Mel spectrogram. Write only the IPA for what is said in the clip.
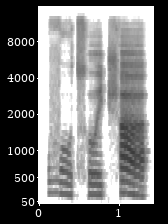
vɔ̤t͡sʰoe̯ t͡ʃʰa

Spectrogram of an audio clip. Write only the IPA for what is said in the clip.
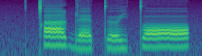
ǀa˥ɖɛ˩t̪ɵ˨j t̪ɔ˦

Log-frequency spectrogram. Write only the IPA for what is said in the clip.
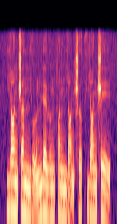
jɑ˥˧ŋʂa˥˩nn̪jo̰˨˩ʊ̯ n̪ɥɛ˥˩ɻʊ˧˥ŋfɑ˧ŋn̪jɑ̰˨˩ŋ ʂɤ˥t̪ʰjɑ˥ŋʂe˥˩ɪ̯

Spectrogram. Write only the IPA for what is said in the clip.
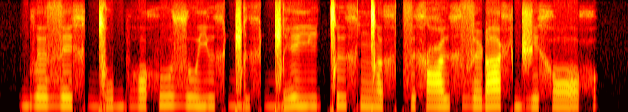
blɘzex ɡ͡ǀobʱɔxu zujɨxɡ͡ǁɨxɡ͡ǁe jiǀɨx ŋ͡ǀɐxt͡sɘxʕɨx zɘɽax d͡ʒexɔx

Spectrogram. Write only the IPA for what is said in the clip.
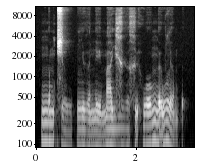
ŋə˧mt͡ɕə̤˨˩w | lɨ˧˩ə̯ne˧˩ma˧j ɣɨ̤˨˩ə̯xɨ̰˧˨hwo˨˦ŋə̰˧˥w lə̰˧˨mʔ

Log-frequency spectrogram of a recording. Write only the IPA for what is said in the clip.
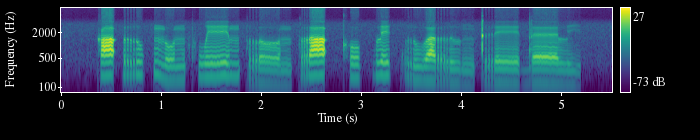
ka˥˩ʔ ru˦˥k̚ no˧nkʰweː˥˩mprɤː˨˩n pra˥˩ʔkʰo˦˥k̚le˥˩k̚ru˧a̯ rɯ˨˩ŋ treː˧dɛː˧li˨˩t̚

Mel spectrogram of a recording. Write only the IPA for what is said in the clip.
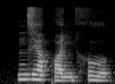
nze˦˨qʷe˩ɲ hʊ˦˨

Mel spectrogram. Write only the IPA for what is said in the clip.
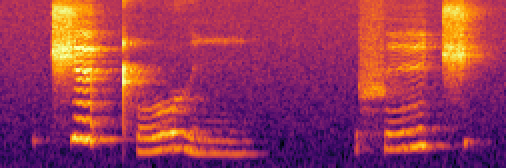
t͡ʃɛ˥ʔ ʈʰo˩˧ði˩ | fe˧˥t͡ʃ

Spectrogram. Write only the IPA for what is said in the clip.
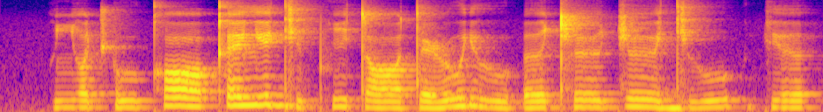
ʎɔ˩t͡ʃʼuː˩kʰɔː˥˩ kʼɛ˥lʲɛ˥ dʲø˩pʰi˧tɔː˩ tə˩ ɭu˥ɾʲuː˩ ʔəː˩˥cʰøː˧cøː˥˩ dʲu˩˥ | kʲə˧

